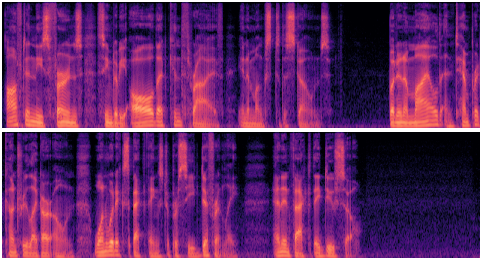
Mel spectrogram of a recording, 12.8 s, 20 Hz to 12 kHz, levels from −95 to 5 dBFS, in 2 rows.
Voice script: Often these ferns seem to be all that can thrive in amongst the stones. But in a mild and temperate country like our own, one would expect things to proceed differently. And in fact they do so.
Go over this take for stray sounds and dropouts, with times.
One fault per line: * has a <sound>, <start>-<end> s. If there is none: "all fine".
all fine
